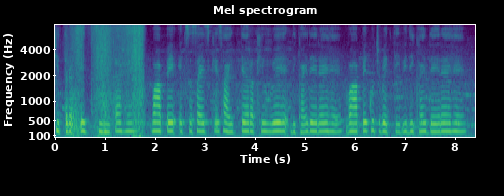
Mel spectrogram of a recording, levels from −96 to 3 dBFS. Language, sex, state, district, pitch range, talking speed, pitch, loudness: Hindi, female, Uttar Pradesh, Jyotiba Phule Nagar, 210-225 Hz, 180 wpm, 215 Hz, -26 LUFS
